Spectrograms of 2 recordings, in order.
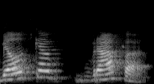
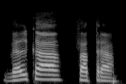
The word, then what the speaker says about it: Veľká Fatra: Velká Vrafa. Sorry, Monica, could you help me with the pronunciation, the correct pronunciation of the national park? Yes, it is National Park Veľká Fatra.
